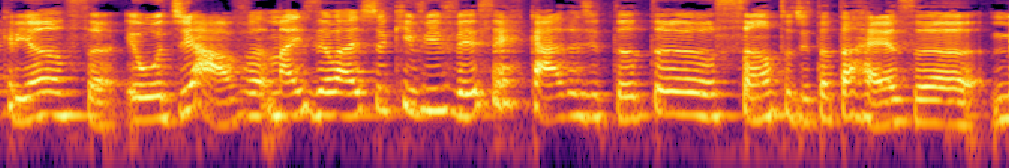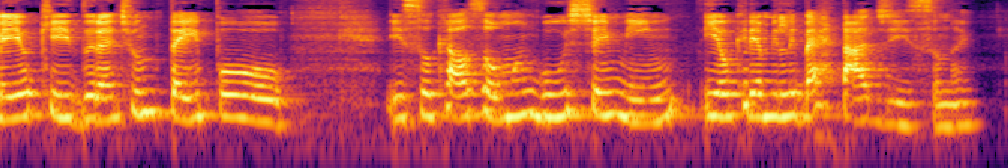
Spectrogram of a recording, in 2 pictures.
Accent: Juazeiro do Norte, Ceará, Brazil; now in Pernambuco, Brazil; Eu atualmente sou professora universitária em uma universidade do estado do Pernambuco, mas eu sou natural do Cariri Cearense, de Juazeiro do Norte, no Ceará.

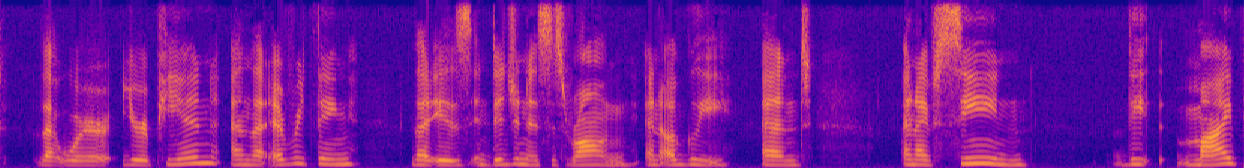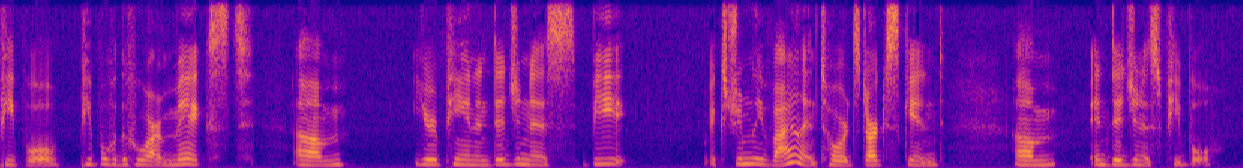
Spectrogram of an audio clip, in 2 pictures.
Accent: Reynosa, Tamaulipas, Mexico; I'm from the north, I'm from Reynosa, the very, very top of Mexico

